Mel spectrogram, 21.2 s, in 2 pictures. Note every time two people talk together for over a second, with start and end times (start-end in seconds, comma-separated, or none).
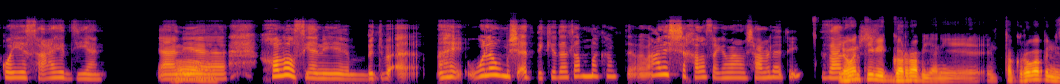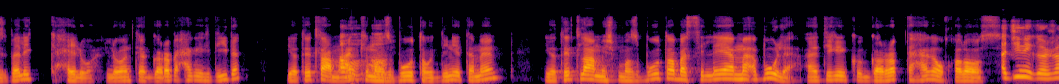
none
